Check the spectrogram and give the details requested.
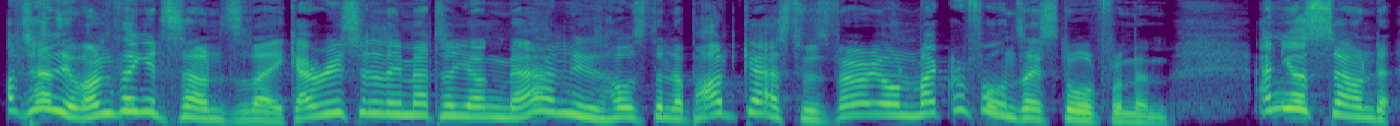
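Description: A man's voice: extremely high pitch, sing-song, fairly quick, creaky, dry recording, studio quality, heavily acted. A man voicing an eager, boastful Irish superhero in an improvised comedy, chatty and breezy with an Irish accent. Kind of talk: improvised comedy podcast in character.

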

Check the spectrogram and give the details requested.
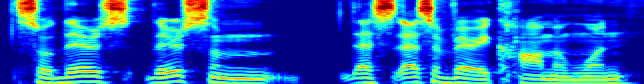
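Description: A man co-hosting a podcast, explaining things casually and haltingly, repeating words. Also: medium pitch, dry recording, studio quality. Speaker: podcast co-host. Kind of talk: casual conversation.

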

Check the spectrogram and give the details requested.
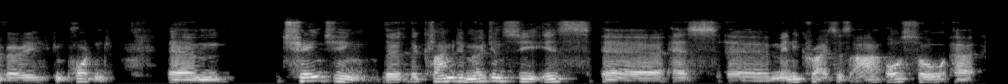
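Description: Halting Danish-accented man, muffled audio. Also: on the low side, darkish tone. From Denmark. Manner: halting, with many fillers and restarts. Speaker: debate speaker. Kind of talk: speaking in an online debate.

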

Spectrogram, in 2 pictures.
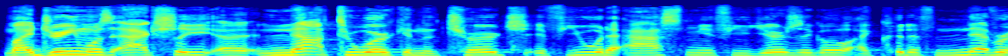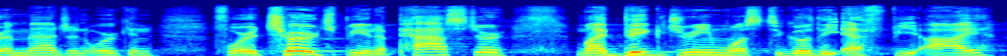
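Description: A man's voice: fairly high pitch, fairly even intonation, a little fast. A man from Germany who partly grew up in Oklahoma, speaking as a guest pastor in an earnest sermon with personal testimony, often repeating words as he goes. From born and raised in northern Germany, then Oklahoma from age twelve.

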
